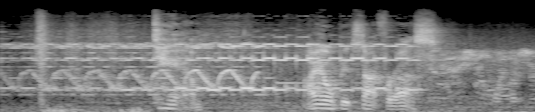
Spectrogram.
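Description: A weather radio beeps with steady, shrill alarm tones.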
